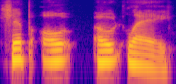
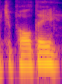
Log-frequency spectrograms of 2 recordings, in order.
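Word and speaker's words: chipotle: right um B creatur say pronounced chip o Ole what I say chipot I know I say it wrong D says I feel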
